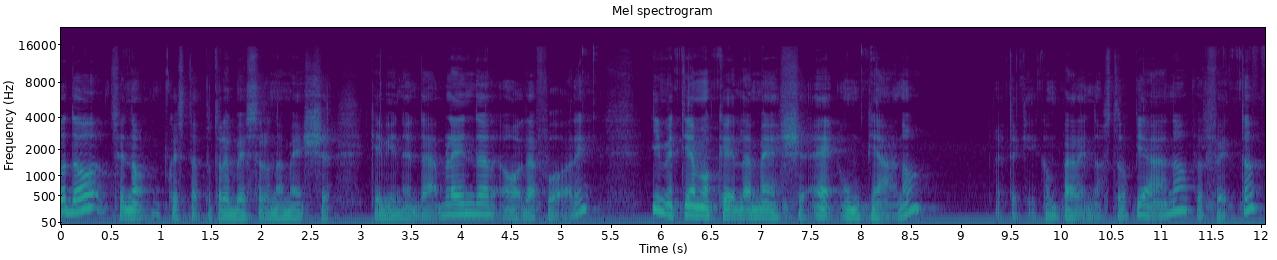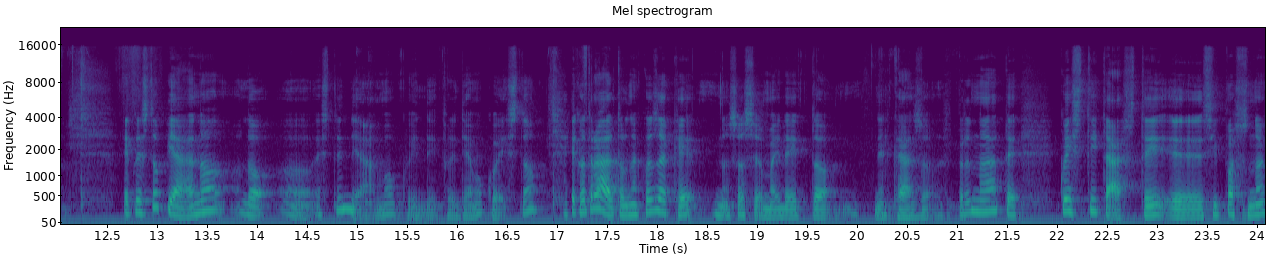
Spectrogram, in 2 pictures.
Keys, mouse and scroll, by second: 5.2 click, 7.9 click, 14.9 click.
